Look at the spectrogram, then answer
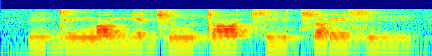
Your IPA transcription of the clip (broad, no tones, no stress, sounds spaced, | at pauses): i d e ŋ ɒ mʲ æ d͡z u d ɒ t͡s i t͡s ɒ ɾ e z i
